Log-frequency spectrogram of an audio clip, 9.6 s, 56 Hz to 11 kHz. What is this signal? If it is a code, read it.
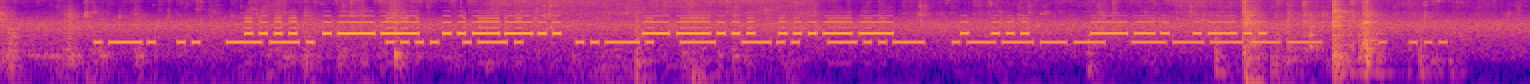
Morse code, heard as two keyed tones, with radio static and kitchen noise. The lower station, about 26 wpm, 780 Hz: RIG HR FTDX10 ES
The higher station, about 26 wpm, 1350 Hz: HW? 73 ES GL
